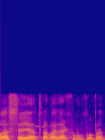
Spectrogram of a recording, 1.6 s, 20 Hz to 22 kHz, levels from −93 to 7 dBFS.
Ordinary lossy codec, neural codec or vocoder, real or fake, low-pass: none; vocoder, 44.1 kHz, 128 mel bands every 256 samples, BigVGAN v2; fake; 7.2 kHz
